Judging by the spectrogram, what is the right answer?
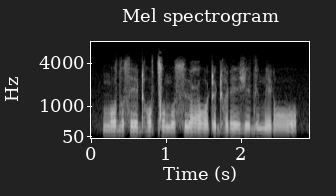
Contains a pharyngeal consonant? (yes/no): yes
